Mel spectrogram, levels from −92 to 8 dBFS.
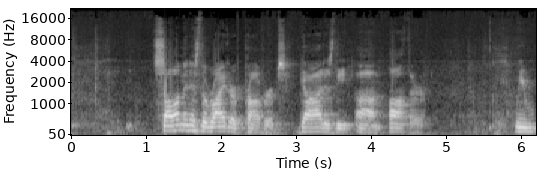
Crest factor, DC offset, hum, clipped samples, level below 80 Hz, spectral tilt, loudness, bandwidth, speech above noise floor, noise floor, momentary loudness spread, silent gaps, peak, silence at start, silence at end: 14 dB; under 0.1%; none; under 0.1%; -44 dBFS; -5.5 dB/octave; -13 LUFS; 17 kHz; 32 dB; -43 dBFS; 14 LU; none; 0 dBFS; 0 s; 0 s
